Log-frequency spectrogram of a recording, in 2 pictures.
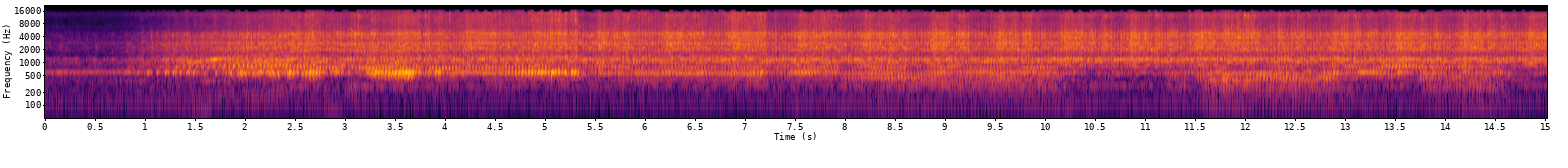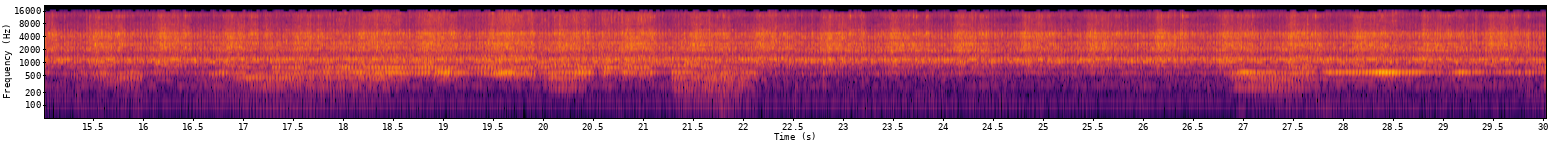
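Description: Benchtop milling machine's spindle spinning up about a second in, then running with a steady whine while the end mill cuts into a black plastic HO-scale locomotive truck part. The cut widens the truck's socket so it swivels enough for 15-inch radius curves.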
